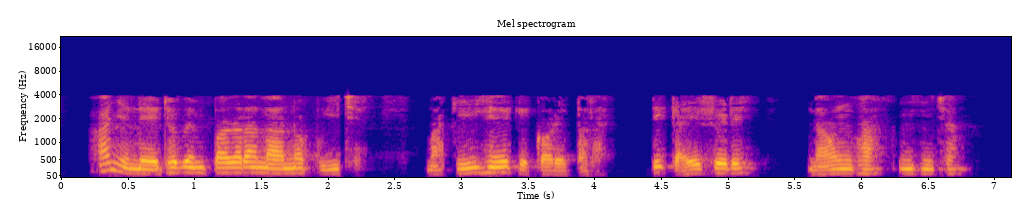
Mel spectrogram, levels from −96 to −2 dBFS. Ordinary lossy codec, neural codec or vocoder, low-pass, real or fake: AAC, 16 kbps; none; 7.2 kHz; real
